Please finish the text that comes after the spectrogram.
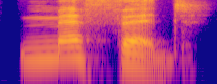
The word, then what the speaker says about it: method: And then the next one, we have method. Another word with a TH. The O is a schwa. Me, primary stress.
